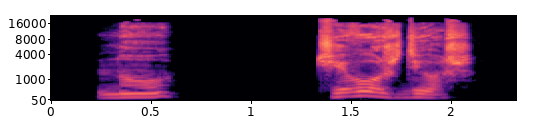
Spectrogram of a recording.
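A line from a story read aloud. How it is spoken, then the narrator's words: Furious, through gritted teeth. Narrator (Russian): процедил Сияр, желая растерзать непонятливого толстяка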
